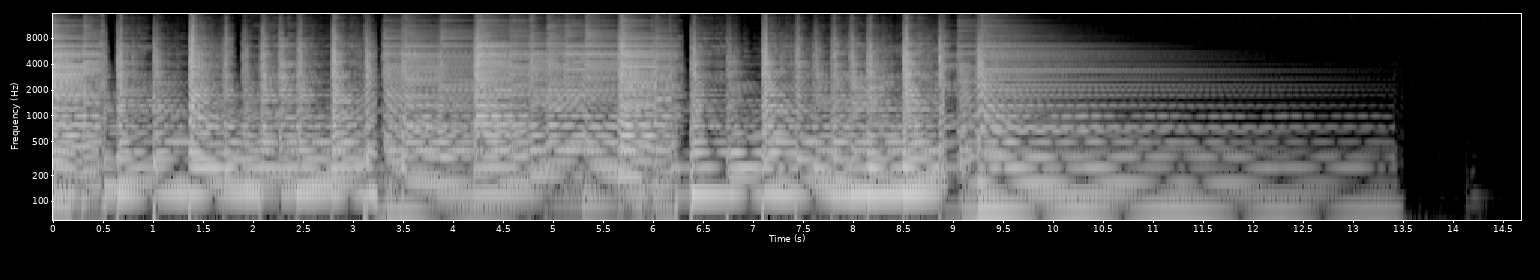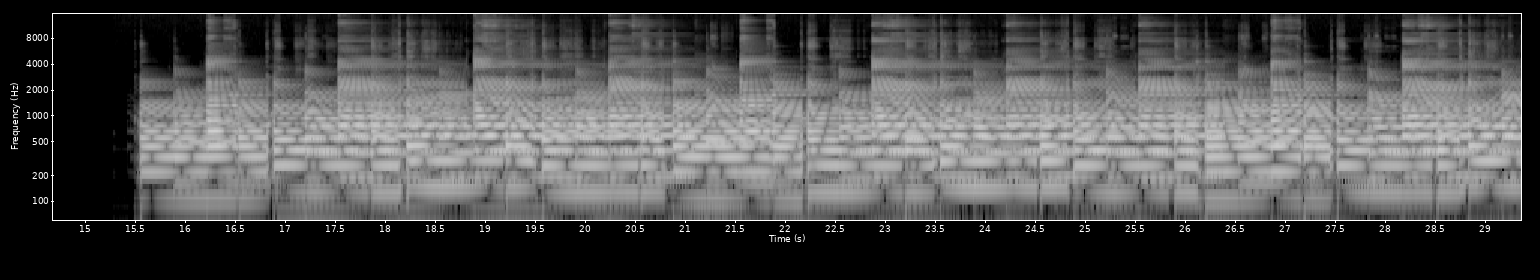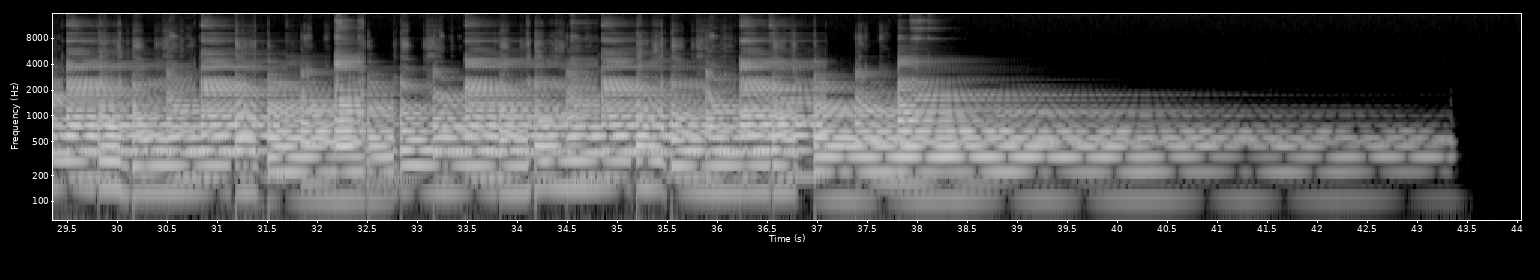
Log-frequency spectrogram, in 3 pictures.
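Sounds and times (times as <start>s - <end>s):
electric guitar with chorus effect: 0.0s - 13.6s, 15.6s - 43.4s.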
